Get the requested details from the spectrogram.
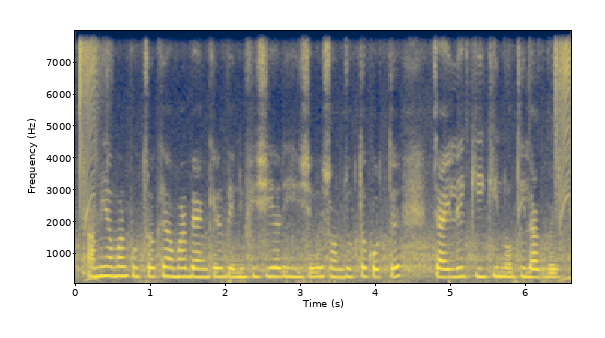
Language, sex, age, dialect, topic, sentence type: Bengali, female, 25-30, Northern/Varendri, banking, question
